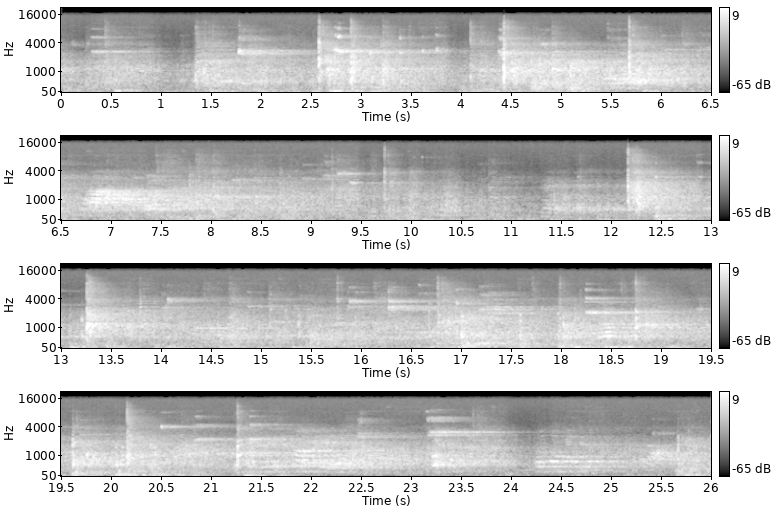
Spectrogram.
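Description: Shoes squeak sharply on a wooden floor.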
